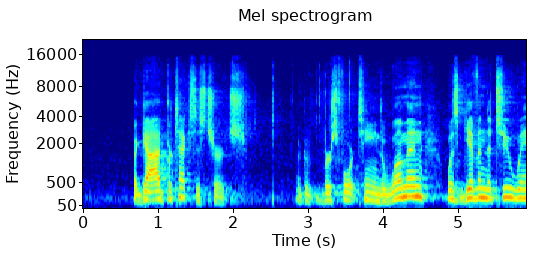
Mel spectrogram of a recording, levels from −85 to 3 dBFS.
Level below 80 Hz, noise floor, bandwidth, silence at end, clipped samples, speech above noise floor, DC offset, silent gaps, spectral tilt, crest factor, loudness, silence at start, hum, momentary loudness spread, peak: -70 dBFS; -66 dBFS; 16 kHz; 0 s; under 0.1%; 39 dB; under 0.1%; none; -5 dB/octave; 22 dB; -27 LUFS; 0.65 s; none; 15 LU; -6 dBFS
